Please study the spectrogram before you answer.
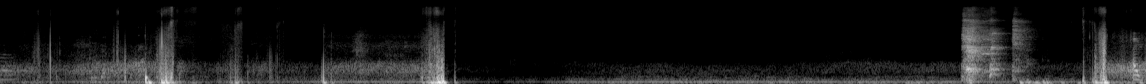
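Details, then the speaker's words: A person who is feeling unwell, coughing while playing a video game: several sharp cough bursts, a brief quiet gap, then more coughs and throat clearing over low room noise. "you do not mind me coughing i'm just a little not feeling good"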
